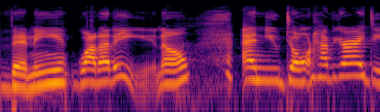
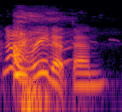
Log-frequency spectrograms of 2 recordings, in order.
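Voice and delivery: normal talking voice

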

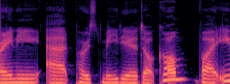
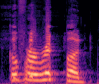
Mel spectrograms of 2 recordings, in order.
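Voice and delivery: mock Canadian slang; 4 semitones higher, 4 dB louder than usual. Shown as a demonstration. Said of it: "teach me how to talk proper Canadian".

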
